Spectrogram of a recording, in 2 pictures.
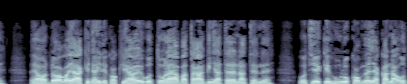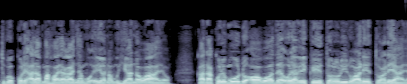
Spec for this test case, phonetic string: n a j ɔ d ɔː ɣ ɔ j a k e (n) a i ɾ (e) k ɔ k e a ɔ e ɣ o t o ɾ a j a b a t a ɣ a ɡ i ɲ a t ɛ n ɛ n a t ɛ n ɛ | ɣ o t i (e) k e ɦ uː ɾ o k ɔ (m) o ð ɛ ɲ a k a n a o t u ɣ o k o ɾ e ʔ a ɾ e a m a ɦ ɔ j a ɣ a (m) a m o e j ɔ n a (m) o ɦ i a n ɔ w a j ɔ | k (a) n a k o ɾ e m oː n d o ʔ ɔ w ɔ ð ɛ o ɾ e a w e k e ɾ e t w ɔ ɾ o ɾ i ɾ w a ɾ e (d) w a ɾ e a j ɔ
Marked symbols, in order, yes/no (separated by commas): no, yes, yes, yes, no, yes, yes, no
